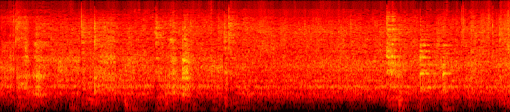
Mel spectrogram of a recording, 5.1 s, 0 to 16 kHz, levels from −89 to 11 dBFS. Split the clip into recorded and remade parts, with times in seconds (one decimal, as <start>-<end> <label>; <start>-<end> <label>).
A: 0.0-0.5 remade; 0.5-5.1 recorded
